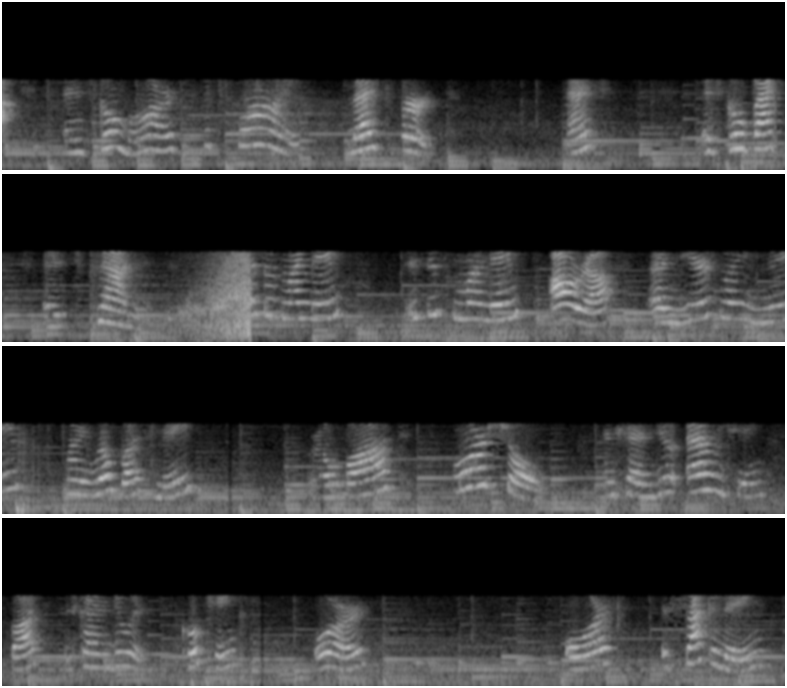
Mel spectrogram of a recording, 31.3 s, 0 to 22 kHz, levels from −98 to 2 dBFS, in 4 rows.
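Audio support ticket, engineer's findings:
Short concealed packet loss at 7.73–7.78, 17.92–17.98, 18.85–18.90 and 26.07–26.13 s. Brief smears where about 30 ms never arrived. Decoder extended the prior sound. Band-limited to 4 kHz, fitting G.711.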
